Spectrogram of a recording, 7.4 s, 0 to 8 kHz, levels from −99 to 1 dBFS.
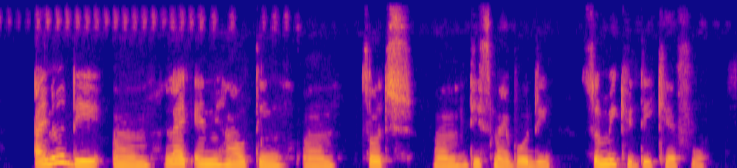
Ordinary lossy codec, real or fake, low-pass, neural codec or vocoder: none; real; none; none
